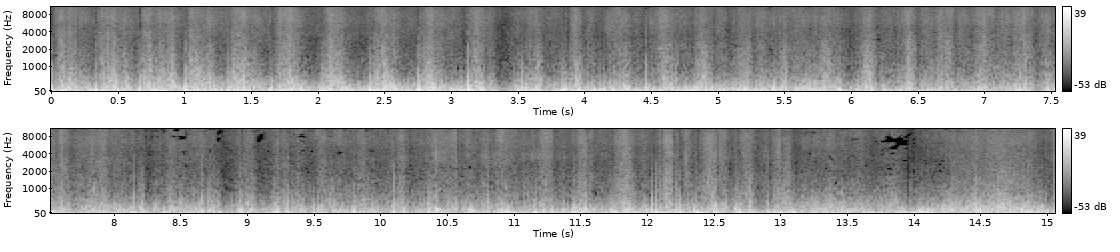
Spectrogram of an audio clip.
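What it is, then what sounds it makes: Faux fur microphone windscreen scratched. Fingertips of both hands scratch and rub fast over a fist-sized, fluffy synthetic faux fur windscreen covering a hollow microphone, in dim blue light. The result is a dense, continuous low rumbling and muffled scratching, with rapid, irregular strokes that sit almost entirely in the deep bass and have no bright content.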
